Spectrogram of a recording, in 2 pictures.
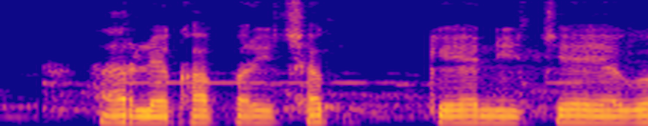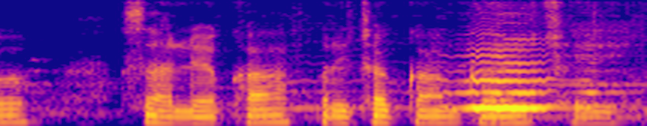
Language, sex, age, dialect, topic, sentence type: Magahi, male, 46-50, Western, banking, statement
